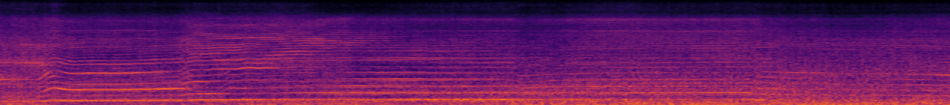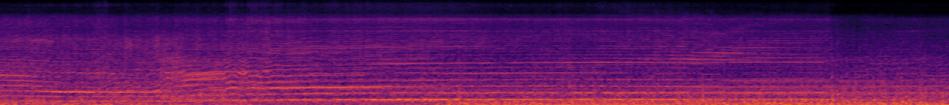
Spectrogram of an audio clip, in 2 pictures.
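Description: A motorcycle engine roars close by, revving up through the gears.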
